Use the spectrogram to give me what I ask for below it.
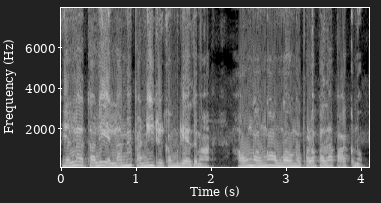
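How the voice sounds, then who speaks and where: Man voicing a cold, dismissive cartoon bystander, low mellow tone, brushing people off. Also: steady tone, fast, dull audio, lightly acted. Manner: dismissive, curt. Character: callous man leaving an injured stranger.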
